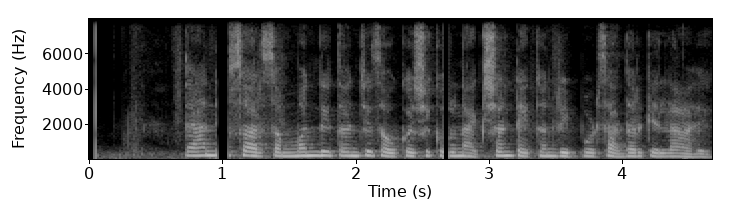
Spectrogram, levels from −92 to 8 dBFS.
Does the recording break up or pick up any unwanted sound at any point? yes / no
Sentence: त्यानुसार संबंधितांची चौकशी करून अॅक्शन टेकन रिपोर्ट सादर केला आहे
yes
